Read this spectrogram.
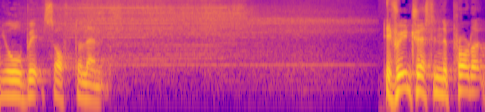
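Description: A table saw whirs as it cuts through wood.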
